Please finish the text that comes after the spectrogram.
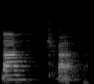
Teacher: Geordie doesn't have the bath trap split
